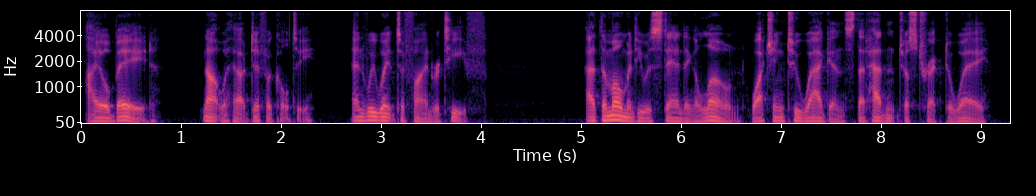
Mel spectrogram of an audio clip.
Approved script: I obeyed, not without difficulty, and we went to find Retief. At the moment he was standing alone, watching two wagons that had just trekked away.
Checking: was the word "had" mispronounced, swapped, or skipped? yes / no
yes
